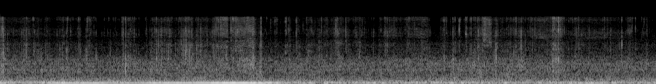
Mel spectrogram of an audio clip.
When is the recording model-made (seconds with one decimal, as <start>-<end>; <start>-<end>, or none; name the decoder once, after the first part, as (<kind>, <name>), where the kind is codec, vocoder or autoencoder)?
2.5-3.6 (vocoder, Vocos)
